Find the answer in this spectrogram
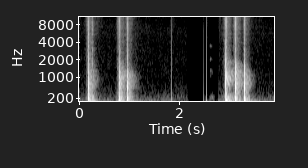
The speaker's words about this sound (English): He sauntered down the hall, rapping with his knuckles on the doors of empty rooms.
